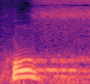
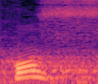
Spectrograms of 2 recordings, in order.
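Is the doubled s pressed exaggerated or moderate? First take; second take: exaggerated; exaggerated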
